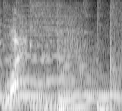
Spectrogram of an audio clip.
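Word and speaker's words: Nguyen: get someone who's Vietnamese and their name is when but it's spelled uh NG g u ye n but you pronounce it as when is it like is it like a a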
